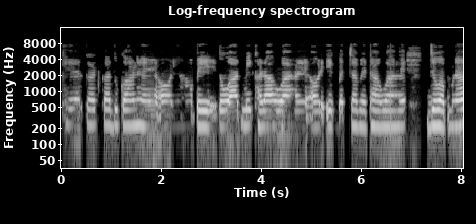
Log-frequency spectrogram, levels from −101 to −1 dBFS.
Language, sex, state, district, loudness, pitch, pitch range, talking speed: Hindi, female, Bihar, Kishanganj, -25 LUFS, 220 Hz, 215-230 Hz, 60 wpm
